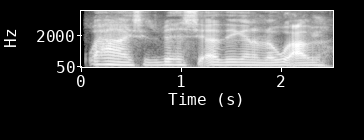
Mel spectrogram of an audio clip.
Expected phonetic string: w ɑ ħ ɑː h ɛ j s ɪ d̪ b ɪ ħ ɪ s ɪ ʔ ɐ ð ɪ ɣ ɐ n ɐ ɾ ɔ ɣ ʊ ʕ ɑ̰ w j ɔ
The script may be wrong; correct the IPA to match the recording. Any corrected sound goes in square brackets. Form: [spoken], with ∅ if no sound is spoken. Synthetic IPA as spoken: w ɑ ħ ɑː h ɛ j s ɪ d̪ b ɪ ħ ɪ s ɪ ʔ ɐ ð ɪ ɣ ɐ n ɐ [l] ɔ ɣ ʊ ʕ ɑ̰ w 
